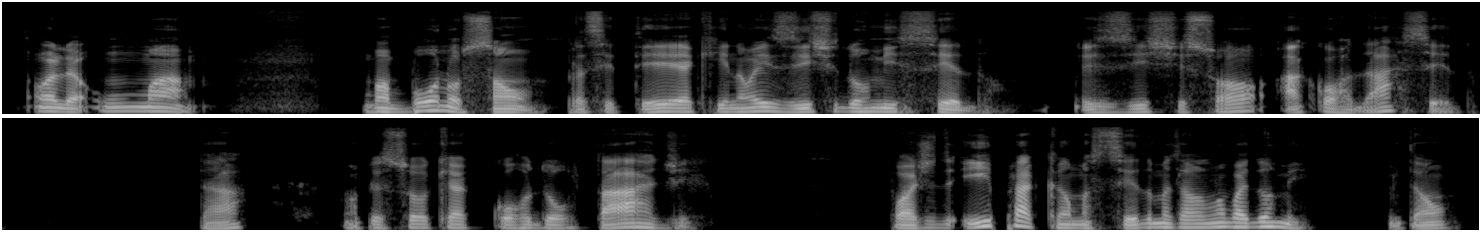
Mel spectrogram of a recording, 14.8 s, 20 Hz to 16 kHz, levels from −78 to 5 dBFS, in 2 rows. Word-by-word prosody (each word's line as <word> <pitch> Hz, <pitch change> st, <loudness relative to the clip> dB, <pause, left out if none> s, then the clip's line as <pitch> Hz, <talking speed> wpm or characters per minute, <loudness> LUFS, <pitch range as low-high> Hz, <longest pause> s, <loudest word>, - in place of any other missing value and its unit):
Olha, 120 Hz, -5 st, +4 dB
uma 130 Hz, -1 st, +1 dB, 0.9 s
uma 115 Hz, 0 st, +4 dB
boa 135 Hz, +9 st, +2 dB
noção 100 Hz, -, +2 dB
pra -, -, -5 dB
se -, -, -6 dB
ter 115 Hz, +3 st, +3 dB
é -, -, 0 dB
que 110 Hz, +3 st, -4 dB
não 110 Hz, +2 st, +1 dB
existe 110 Hz, -3 st, +1 dB
dormir 115 Hz, -1 st, +1 dB
cedo, 95 Hz, -7 st, -1 dB, 0.4 s
existe 95 Hz, +4 st, -4 dB
só -, -, 0 dB
acordar -, -, -1 dB
cedo -, -, -8 dB, 1.0 s
tá. 95 Hz, +7 st, -1 dB, 0.5 s
Uma -, -, -7 dB
pessoa 110 Hz, +2 st, -2 dB
que 110 Hz, -, -2 dB
acordou 105 Hz, 0 st, -2 dB
tarde 110 Hz, 0 st, +3 dB, 0.9 s
pode 100 Hz, +2 st, +2 dB
ir 140 Hz, +7 st, +4 dB
pra 160 Hz, -2 st, +5 dB
cama 110 Hz, -6 st, -1 dB
cedo, 100 Hz, +5 st, -1 dB
mas 130 Hz, -1 st, +1 dB
ela 120 Hz, 0 st, +2 dB
não 140 Hz, +2 st, +3 dB
vai 135 Hz, -1 st, +4 dB
dormir. 130 Hz, -8 st, +1 dB, 0.4 s
Então, 95 Hz, +3 st, -1 dB
110 Hz, 140 wpm, -26 LUFS, 100-125 Hz, 1.0 s, pra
